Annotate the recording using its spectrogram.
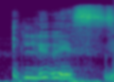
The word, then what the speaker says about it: Louis: Bro, it's Louis, fam. Louis Vuitton. – Louis. – Yeah, that's how you say it.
